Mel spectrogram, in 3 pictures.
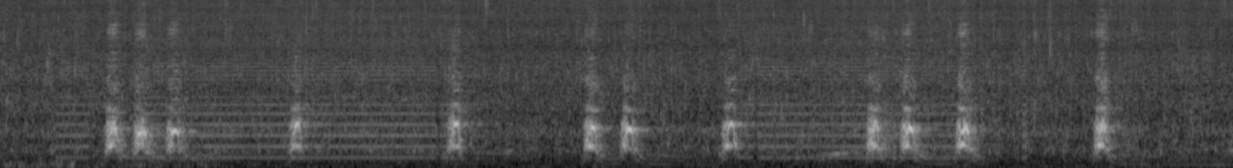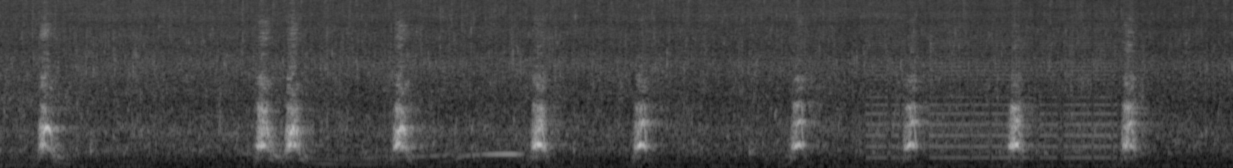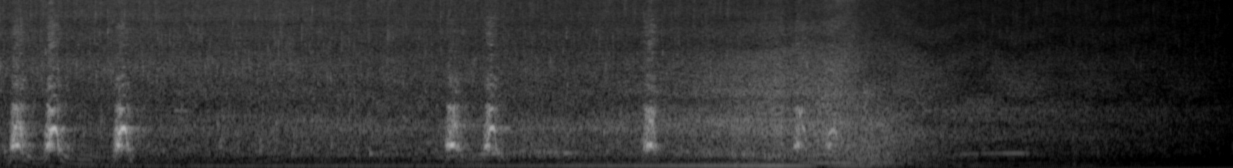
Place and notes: the Bilina creek next to the farmhouse with geese, chicks, cars and cows and a dog and electromagnetic pollution.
